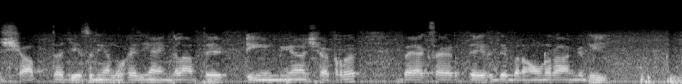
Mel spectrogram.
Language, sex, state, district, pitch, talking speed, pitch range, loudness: Punjabi, male, Punjab, Fazilka, 110 Hz, 160 wpm, 105-110 Hz, -14 LUFS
